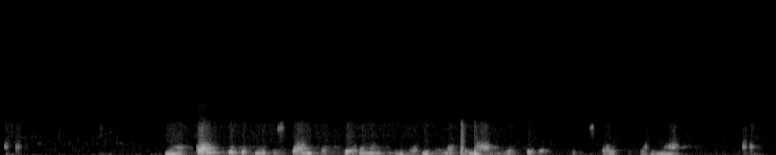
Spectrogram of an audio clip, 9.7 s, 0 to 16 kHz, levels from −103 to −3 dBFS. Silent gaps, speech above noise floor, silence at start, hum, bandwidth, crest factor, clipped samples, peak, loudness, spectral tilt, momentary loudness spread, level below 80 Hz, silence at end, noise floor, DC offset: none; over 46 dB; 0.05 s; none; 3.6 kHz; 26 dB; under 0.1%; -20 dBFS; -45 LUFS; -7.5 dB/octave; 21 LU; -70 dBFS; 0.3 s; under -90 dBFS; under 0.1%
